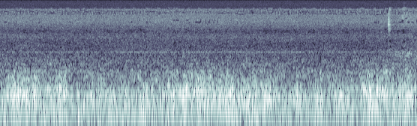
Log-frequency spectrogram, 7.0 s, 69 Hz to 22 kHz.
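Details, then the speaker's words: Student nurse auscultates a male patient's iliac arteries with a stethoscope, 2 cm below the umbilicus on either side: only a low steady rumble, no whooshing bruit heard. "and then below the umbilicus two centimeters on either side will listen for the iliac arteries"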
